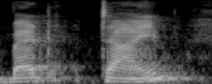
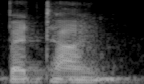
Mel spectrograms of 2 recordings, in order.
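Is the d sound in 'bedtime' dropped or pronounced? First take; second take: pronounced; dropped. First: The d sound is clearly pronounced. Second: The d sound is dropped. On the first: The speaker calls it wrong. "rather than saying bed time" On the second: The speaker calls it right. "you would say bedtime. So what happens is here d is omitted"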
